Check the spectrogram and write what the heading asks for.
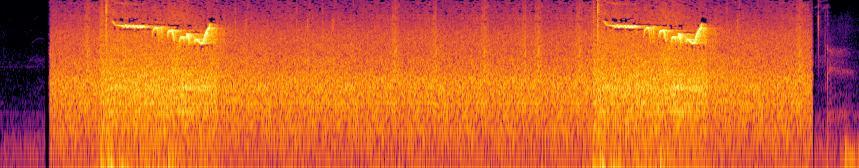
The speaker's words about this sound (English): And the first few times I heard a, a brown creeper song, I was like, "That's a strange sounding chickadee," and it took me a few times before I finally realized, "Oh, this is a, a brown creeper." So here is the brown creeper song.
